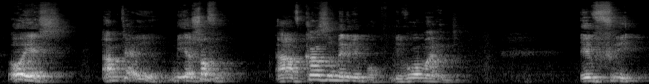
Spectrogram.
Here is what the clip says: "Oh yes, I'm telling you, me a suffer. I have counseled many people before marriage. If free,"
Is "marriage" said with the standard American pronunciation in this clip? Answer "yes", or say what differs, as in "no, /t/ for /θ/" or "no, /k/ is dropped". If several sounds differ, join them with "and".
no, /ɹ/ is dropped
